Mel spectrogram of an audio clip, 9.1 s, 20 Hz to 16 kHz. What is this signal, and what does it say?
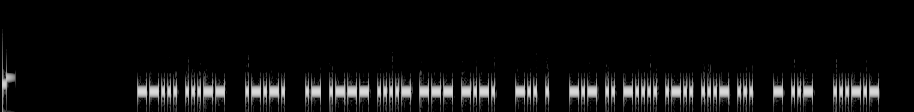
Morse code, heard as a keyed tone, about 37 wpm, 700 Hz. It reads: 73 <AR> AJ4OC DE KI6LVS TU <SK>
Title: Practice QSO - Exchange 4 - Ending - 40wpm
